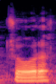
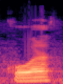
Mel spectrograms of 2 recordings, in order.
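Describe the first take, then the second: First: The word begins with a 'ch' sound. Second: The word begins with a 'k' sound. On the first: The speaker calls it wrong. "अब इसे यहाँ चोरस नहीं पढ़ेंगे" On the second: The speaker calls it right. "इसका sound का का हो जाएगा, तो इसे कोरस पढ़ेंगे"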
